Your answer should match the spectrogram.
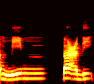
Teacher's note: nun sukun itu diganti menjadi Bunyi mim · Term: iqlab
